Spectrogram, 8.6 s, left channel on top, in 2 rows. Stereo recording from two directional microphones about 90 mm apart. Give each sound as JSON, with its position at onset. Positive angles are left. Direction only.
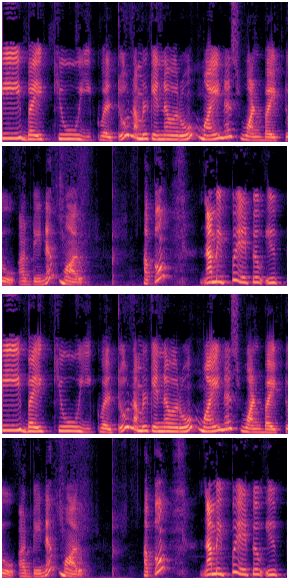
{"t": 0.0, "sound": "speech", "side_deg": -30}
{"t": 1.9, "sound": "a woman's voice", "side_deg": -25}
{"t": 4.7, "sound": "a woman's voice", "side_deg": -15}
